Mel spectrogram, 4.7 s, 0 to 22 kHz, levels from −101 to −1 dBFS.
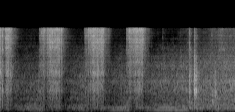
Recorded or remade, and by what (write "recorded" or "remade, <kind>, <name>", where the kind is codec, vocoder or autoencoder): remade, codec, HILCodec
